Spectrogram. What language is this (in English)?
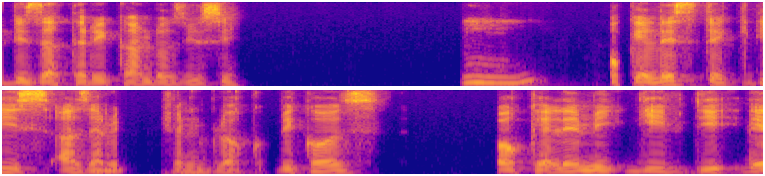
English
